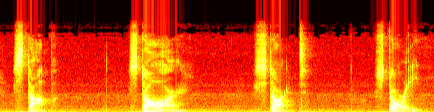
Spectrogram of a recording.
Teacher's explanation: âm s mà đi chung với âm t, thì âm t không được đọc tròn âm là âm t nữa mà đọc giống như là âm tờ trong tiếng việt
